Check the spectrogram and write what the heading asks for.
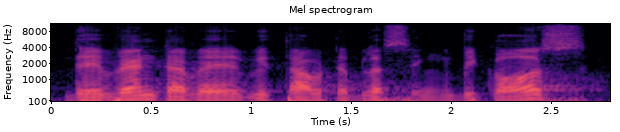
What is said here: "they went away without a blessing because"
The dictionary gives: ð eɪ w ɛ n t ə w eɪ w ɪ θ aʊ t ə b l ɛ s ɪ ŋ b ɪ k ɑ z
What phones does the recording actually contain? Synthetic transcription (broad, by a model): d eɪ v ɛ n t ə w eɪ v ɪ t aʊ t ə b l ɛ s ɪ ŋ b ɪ k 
